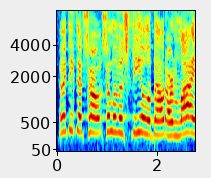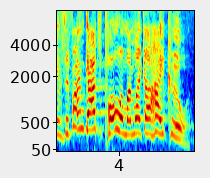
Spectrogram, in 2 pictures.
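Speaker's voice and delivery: high, loud pulpit cry; hammered sermon peak, loud and high; preaching at full force. Acted. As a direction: preach it out over the crowd, voicing their lament.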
